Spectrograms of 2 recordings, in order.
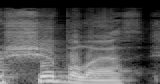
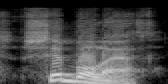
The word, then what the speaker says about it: Shibboleth: And then they said unto him, "Say now Shibboleth," and he said Sibboleth, for he could not frame to pronounce it right.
